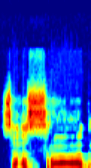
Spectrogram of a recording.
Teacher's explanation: സഹസ്ര plus ആഭ, സഹസ്രാഭ എന്ന് തന്നെ ചൊല്ലണം, നീട്ടേണ്ടതാണ്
